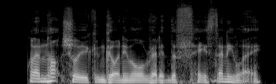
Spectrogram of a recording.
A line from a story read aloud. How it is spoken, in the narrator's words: Katie laughed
